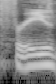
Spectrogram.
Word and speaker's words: Fries: I think it's pronounced freeze, but I say fries. No, it's spelled like fries, so I'm saying fries.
